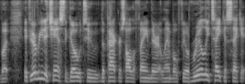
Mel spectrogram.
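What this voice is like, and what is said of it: Regional accent, drops L sounds after vowels. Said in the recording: “You're probably making fun of the accent again. I don't pronounce L's after a vowel”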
